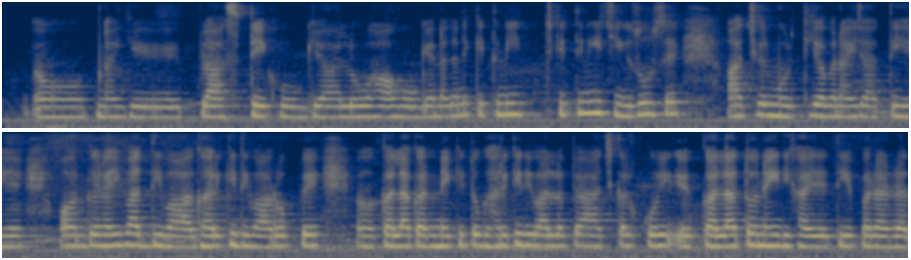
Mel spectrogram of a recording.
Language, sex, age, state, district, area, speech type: Hindi, female, 18-30, Madhya Pradesh, Betul, rural, spontaneous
